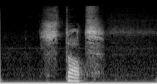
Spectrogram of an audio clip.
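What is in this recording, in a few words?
"stad", Dutch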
